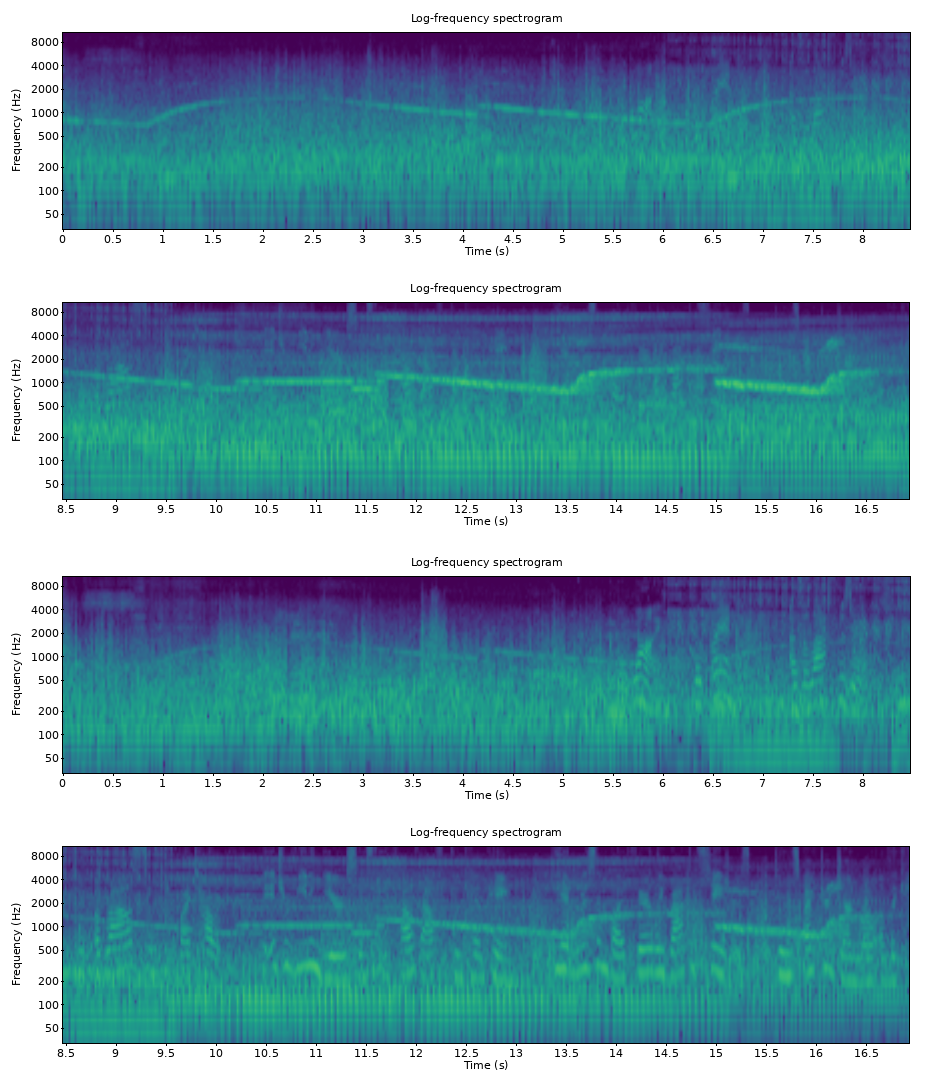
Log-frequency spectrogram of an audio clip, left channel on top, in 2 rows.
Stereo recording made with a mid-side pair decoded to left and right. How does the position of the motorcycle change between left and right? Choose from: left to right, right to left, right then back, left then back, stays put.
right to left.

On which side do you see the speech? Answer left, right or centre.
right.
